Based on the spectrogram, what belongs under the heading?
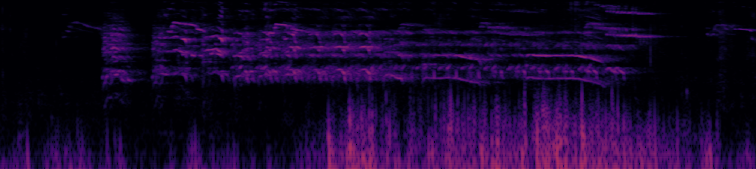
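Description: Several large birds call at once, harsh, honking cries overlapping one another. They start about a second in and die away near the end, over a low rumble.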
